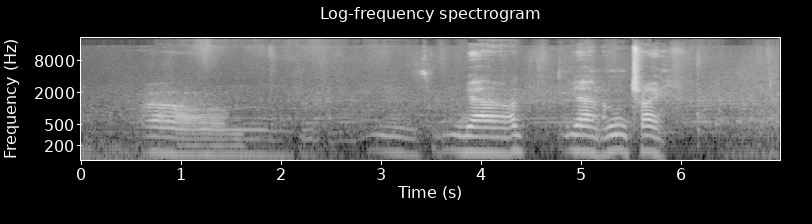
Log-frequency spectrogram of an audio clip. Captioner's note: groans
